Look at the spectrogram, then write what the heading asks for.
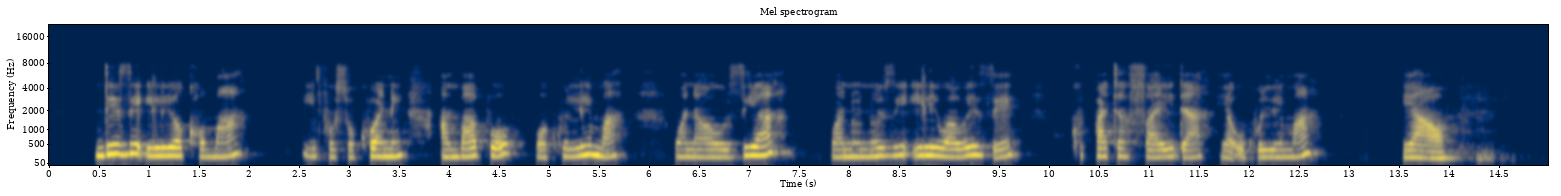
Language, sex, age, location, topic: Swahili, female, 25-35, Nakuru, agriculture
